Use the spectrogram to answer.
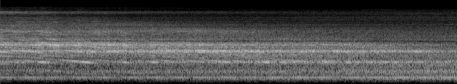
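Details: Classic Digital (DEC) hard drive running in a special holder: steady high whine with several thin tones and a faint rough hiss, no low hum; sounds off, owner considers cleaning it, cause unclear.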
